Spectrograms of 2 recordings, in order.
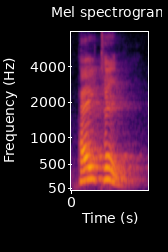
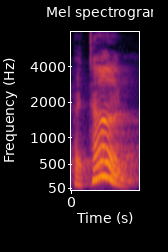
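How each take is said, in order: First: The stress is on the first syllable. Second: The stress is on the second syllable. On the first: The speaker calls it right. "the first syllable is stressed, second syllable is unstressed" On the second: The speaker calls it wrong. "is wrong because second syllable is not stressed"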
